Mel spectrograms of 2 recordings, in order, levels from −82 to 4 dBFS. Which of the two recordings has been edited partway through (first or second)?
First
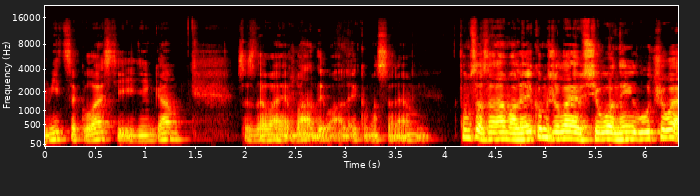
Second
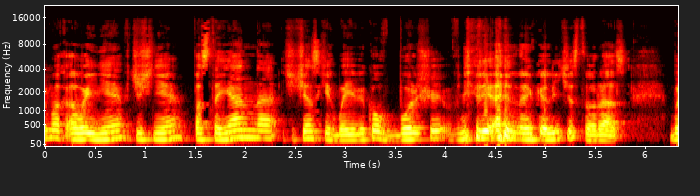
first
